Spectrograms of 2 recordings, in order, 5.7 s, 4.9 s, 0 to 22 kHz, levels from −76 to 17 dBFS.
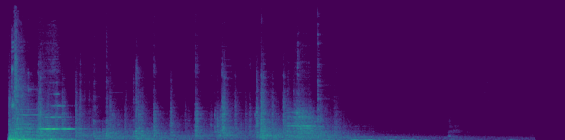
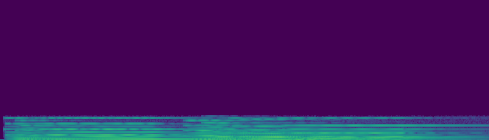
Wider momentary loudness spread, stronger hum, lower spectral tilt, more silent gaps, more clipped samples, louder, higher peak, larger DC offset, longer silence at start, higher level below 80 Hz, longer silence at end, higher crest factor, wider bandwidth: first, 25 LU vs 6 LU; neither; second, -4.5 dB/octave vs -10.5 dB/octave; neither; neither; second, -29 LUFS vs -15 LUFS; second, -12 dBFS vs -2 dBFS; second, under 0.1% vs 0.6%; about the same, 0.05 s vs 0.05 s; about the same, -44 dBFS vs -42 dBFS; first, 0.5 s vs 0 s; first, 20 dB vs 14 dB; first, over 20 kHz vs 4 kHz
